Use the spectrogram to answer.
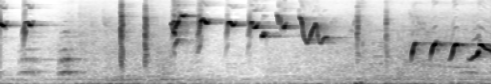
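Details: A white-rumped shama delivering varied song to provoke rival birds: high whistles and sharp ticks, a run of bright looping notes, then a quick series of falling whistled syllables.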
